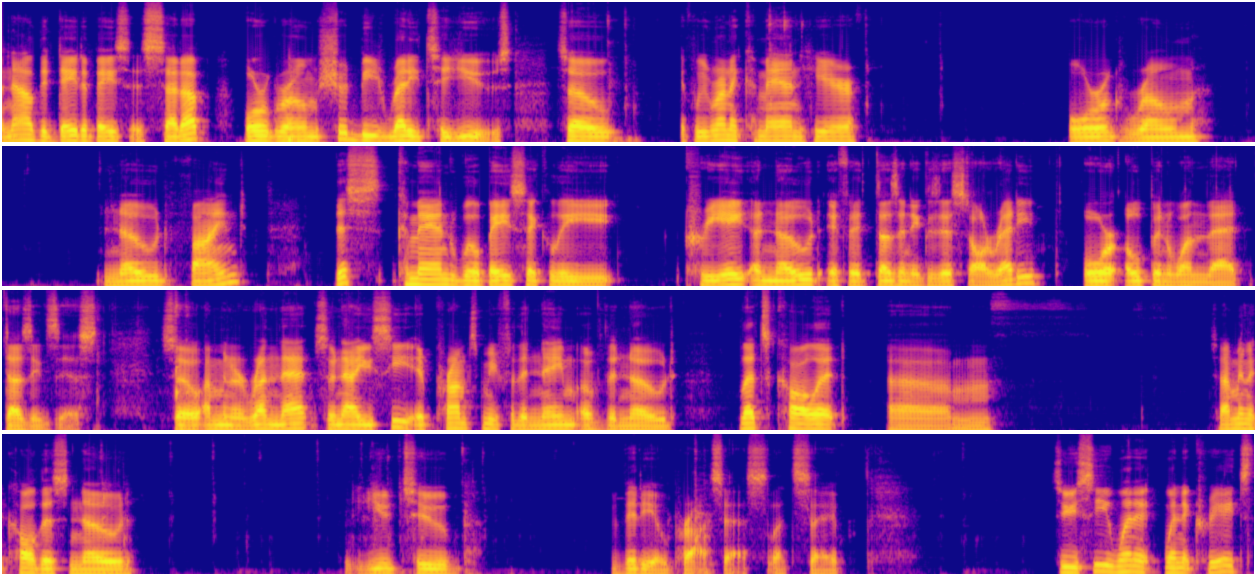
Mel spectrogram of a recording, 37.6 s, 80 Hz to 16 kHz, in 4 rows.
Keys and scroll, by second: 4.6 alt+x, 5.8-7.5 typing, 9.3-10.1 typing, 20.1 Return, 28.9-29.8 typing, 31.0-32.8 typing, 33.4 Return, 35.4 ctrl+x, 35.8 1.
